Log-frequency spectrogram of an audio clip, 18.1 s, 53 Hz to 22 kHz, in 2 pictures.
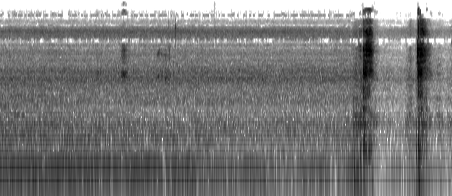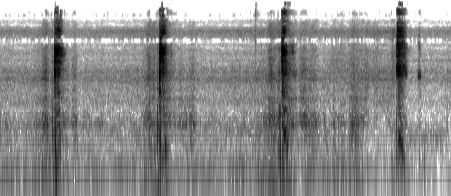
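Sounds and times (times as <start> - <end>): short sharp sneezes: 7.2 - 7.6, 8.3 - 8.7, 10.1 - 10.5, 12.1 - 12.6, 14.6 - 15.0, 17.0 - 17.3.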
